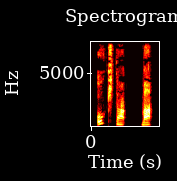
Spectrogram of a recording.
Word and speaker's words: 置賜: 地方名である体感的におきたま置賜どちらの発音も同義として解釈されるが大き魂の方方が古い後であるこれは日本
